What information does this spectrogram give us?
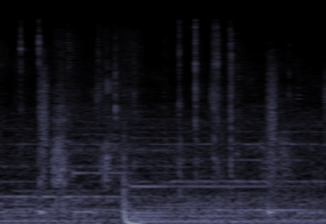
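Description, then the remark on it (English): Soft, irregular clicks of someone typing on a computer keyboard at work, fairly quiet, with a low steady hum behind and one brief falling whoosh partway through. “And I'm at work, so you hear me typing, just don't mind that.”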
